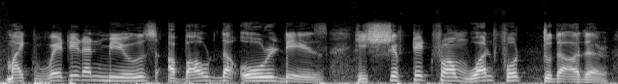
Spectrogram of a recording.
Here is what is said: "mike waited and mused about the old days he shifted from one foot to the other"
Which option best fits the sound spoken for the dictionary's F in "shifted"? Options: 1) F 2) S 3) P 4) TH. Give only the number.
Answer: 1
